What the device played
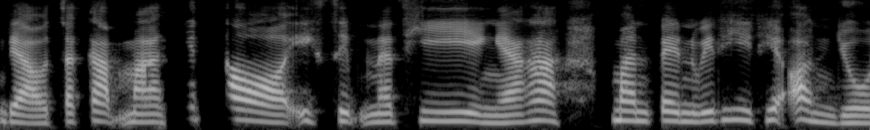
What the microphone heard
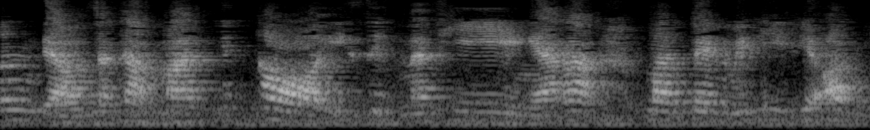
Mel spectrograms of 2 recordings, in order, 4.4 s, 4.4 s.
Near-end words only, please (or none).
none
